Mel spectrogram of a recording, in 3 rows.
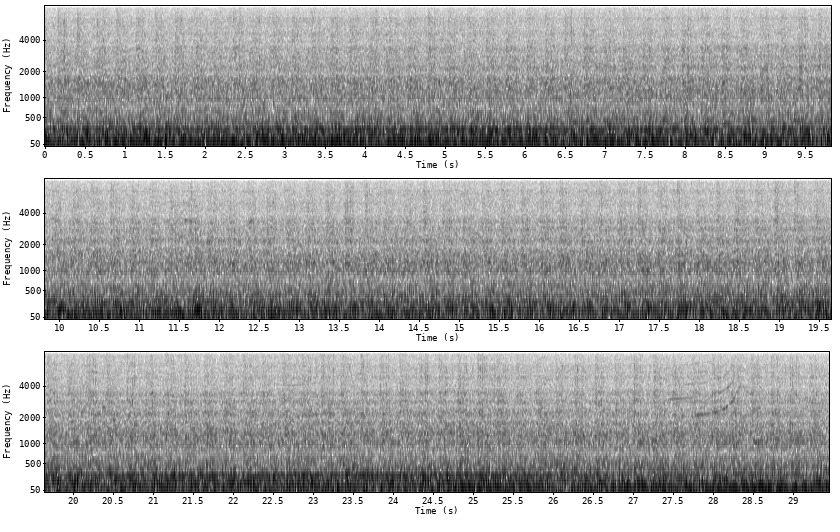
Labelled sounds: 27.4	27.8	killer whale, southern resident, 3.0 to 3.1 kHz

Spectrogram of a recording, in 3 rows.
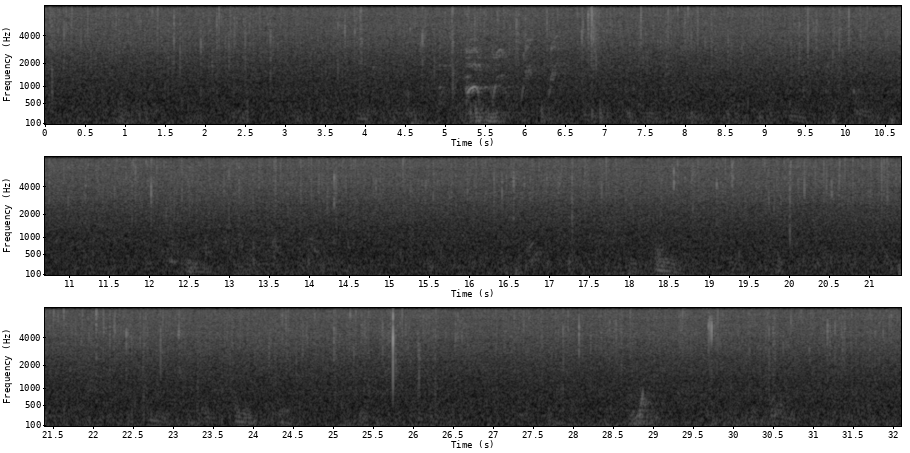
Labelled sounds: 5.3	5.6	humpback whale, 0.78 to 1.1 kHz

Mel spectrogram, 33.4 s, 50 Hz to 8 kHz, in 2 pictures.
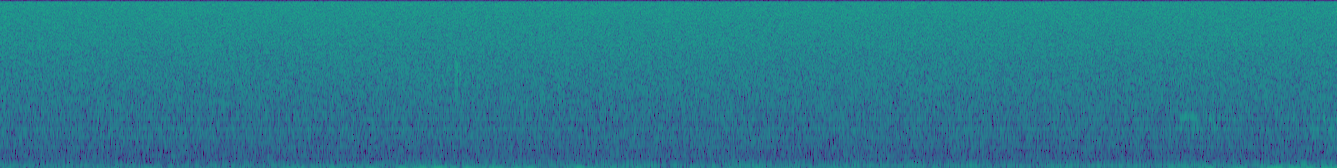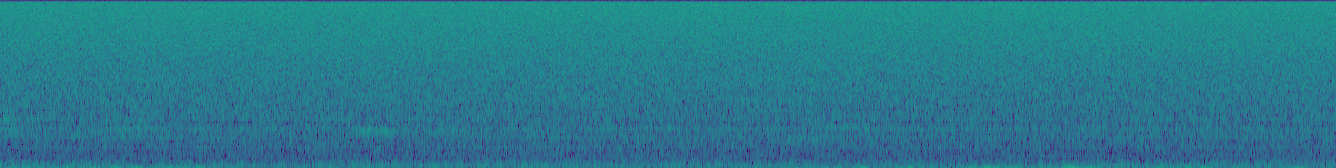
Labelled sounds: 14.7	15.0	humpback whale, 0.80 to 1.0 kHz

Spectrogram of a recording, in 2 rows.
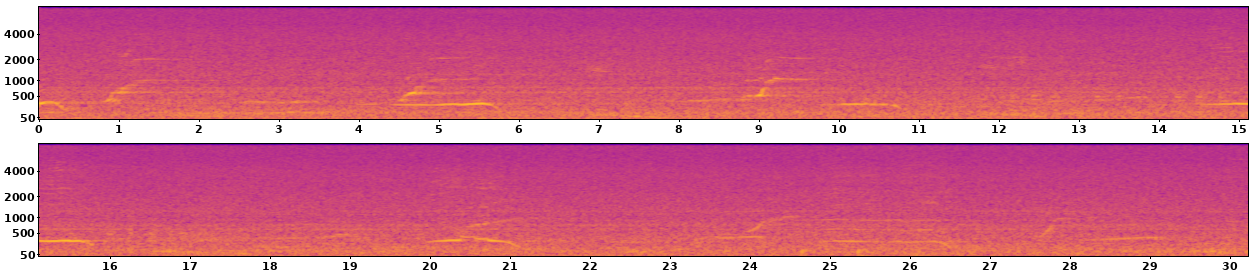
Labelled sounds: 1.1	1.5	humpback whale, 0.90 to 2.1 kHz
4.9	5.1	humpback whale, 0.93 to 1.1 kHz
6.9	7.1	humpback whale, 1.3 to 1.7 kHz
8.8	9.7	humpback whale, 0.90 to 2.2 kHz
11.7	12.0	humpback whale, 1.4 to 1.7 kHz
20.6	20.8	humpback whale, 2.4 to 2.7 kHz
24.1	24.6	humpback whale, 0.80 to 1.1 kHz

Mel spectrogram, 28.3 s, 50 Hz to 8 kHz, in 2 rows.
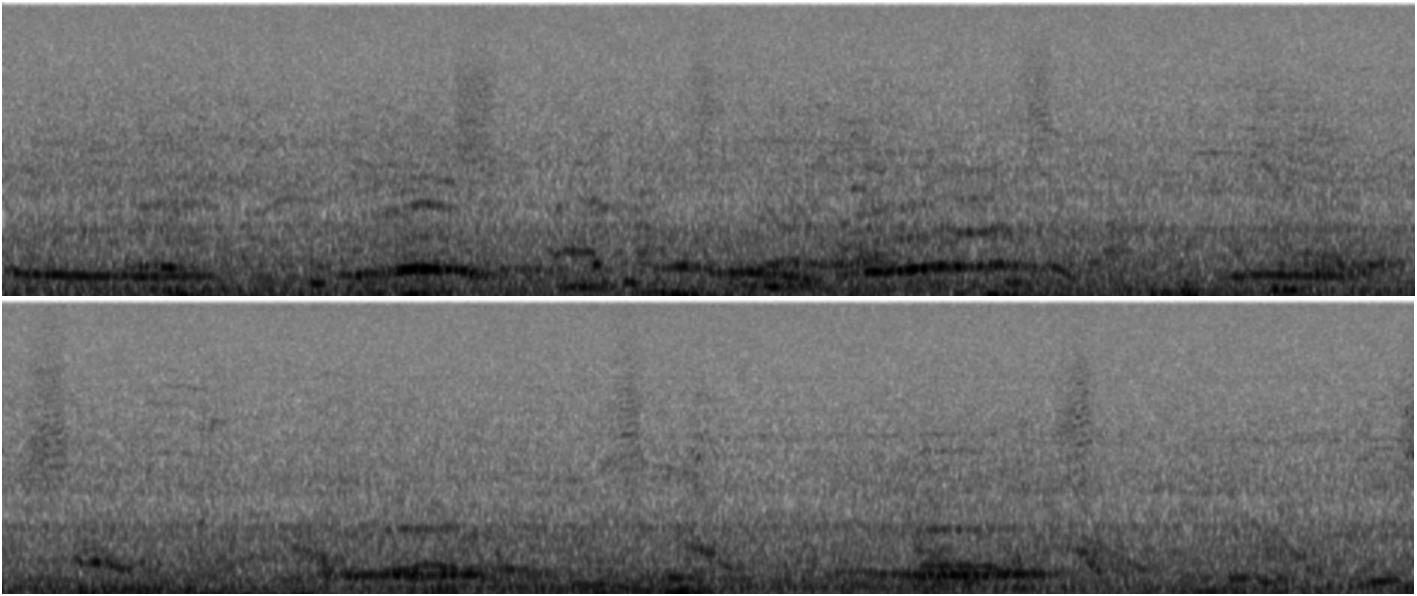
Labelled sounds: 4.1	4.4	humpback whale, 0.90 to 1.0 kHz
16.1	16.4	humpback whale, 2.0 to 2.3 kHz

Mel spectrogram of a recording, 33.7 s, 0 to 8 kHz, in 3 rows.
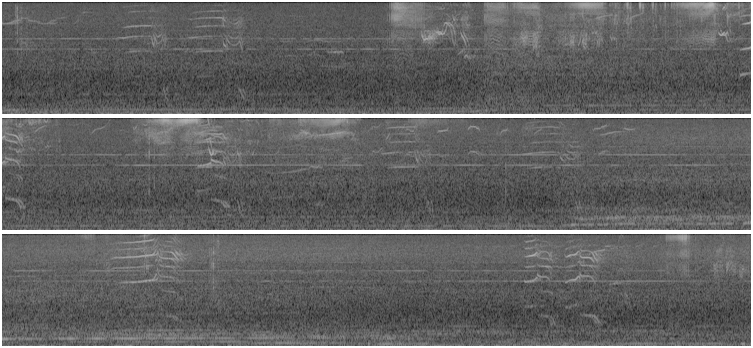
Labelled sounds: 1.7	3.7	killer whale, southern resident, 0.49 to 7.1 kHz
15.4	16.1	killer whale, southern resident, 0.89 to 2.7 kHz
16.9	17.6	killer whale, southern resident, 2.0 to 4.1 kHz

